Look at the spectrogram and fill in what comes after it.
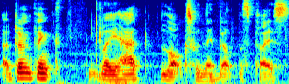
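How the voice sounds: Speaking at a fairly slow pace, a man with a medium-pitched voice makes big pitch swings.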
